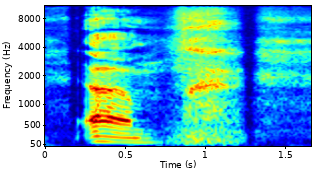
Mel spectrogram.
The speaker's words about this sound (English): Now he's breathing hard.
